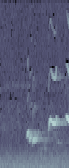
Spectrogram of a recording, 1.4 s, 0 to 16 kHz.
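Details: Oriental magpie-robin, a very common resident, recorded in Ubon Ratchathani, Thailand, on 23 December 2019 with a Nikon P1000: three short, clear, high whistled notes, the later ones pitched higher and slightly drawn out, over a quiet background.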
